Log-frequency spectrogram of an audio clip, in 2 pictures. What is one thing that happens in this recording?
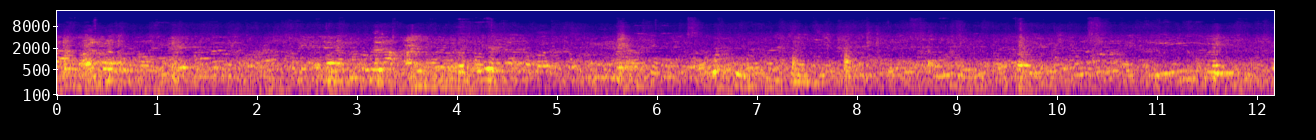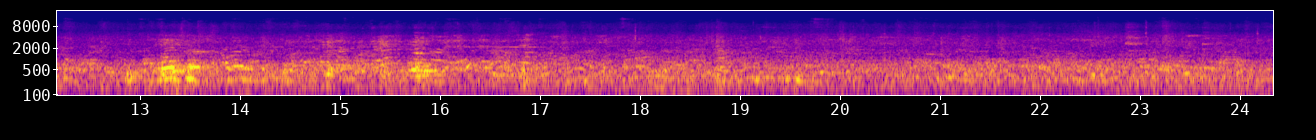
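A crowd chatters.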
